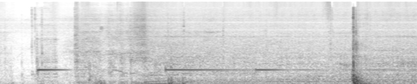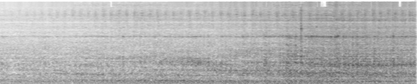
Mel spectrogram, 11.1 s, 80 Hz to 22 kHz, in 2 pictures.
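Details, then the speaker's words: 2015 Chevy Tahoe V8, noise present cold or hot, no vacuum pump codes: idle carries rough, gritty grinding felt by hand at the water pump, not yet leaking from weep hole; worn water pump bearing. "I can just put my hand on the water pump and feel a grinding, sort of metallic-y feeling. So I'm almost 100% sure it's a water pump"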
